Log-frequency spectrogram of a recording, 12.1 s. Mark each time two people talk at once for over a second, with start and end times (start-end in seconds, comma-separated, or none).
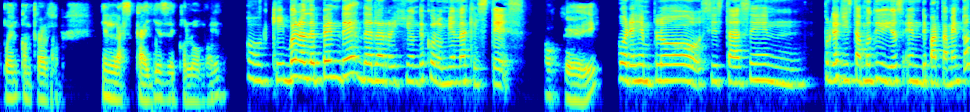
none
